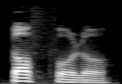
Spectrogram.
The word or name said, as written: Toffolo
